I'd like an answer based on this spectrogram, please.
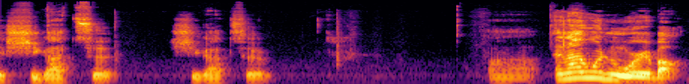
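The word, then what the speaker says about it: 四月: But when you're talking about April, you don't say yongatsu, you say shigatsu.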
